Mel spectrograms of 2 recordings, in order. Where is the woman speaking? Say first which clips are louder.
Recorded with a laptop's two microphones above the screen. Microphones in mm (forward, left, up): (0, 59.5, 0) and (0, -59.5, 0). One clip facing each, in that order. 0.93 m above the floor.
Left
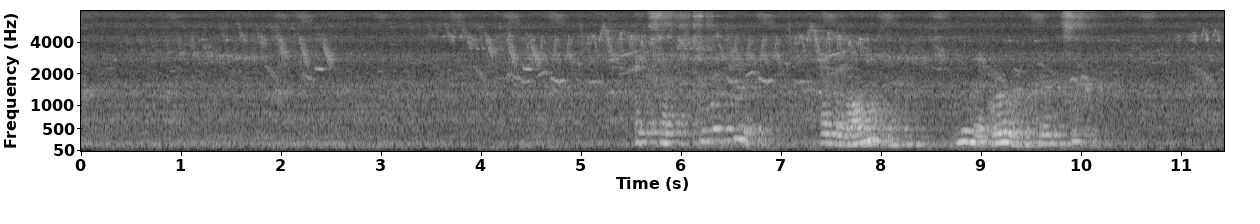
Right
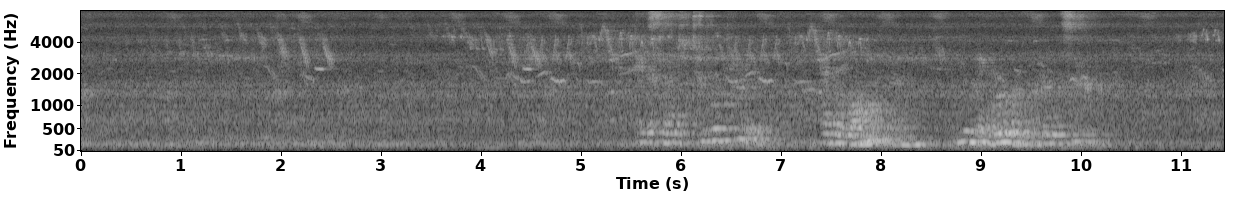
Left 3 dB; 50° left (ahead or behind), 9 m; by 10.2 s 30° left (ahead or behind), 13 m.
